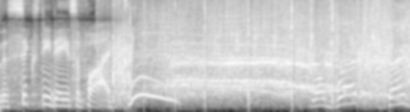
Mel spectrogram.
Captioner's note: audience applauds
